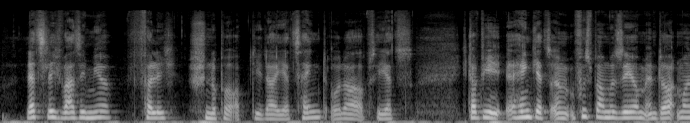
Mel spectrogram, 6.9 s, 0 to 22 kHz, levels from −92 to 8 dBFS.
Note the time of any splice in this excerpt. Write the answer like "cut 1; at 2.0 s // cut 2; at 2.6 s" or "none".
none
